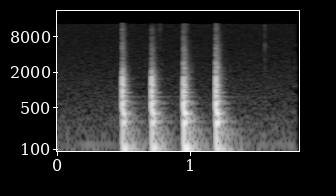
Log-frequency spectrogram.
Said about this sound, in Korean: 나는 문을 당겼네. 안으로 걸려있었네. 노크를 했네. 응답이 없었네.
